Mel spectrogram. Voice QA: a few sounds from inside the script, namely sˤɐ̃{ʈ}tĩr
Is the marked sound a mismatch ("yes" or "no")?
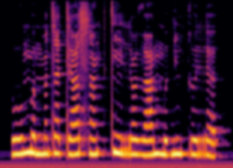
yes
